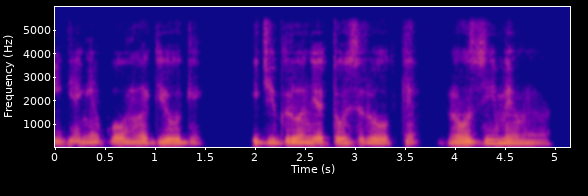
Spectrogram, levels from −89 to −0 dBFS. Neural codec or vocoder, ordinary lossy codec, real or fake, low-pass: codec, 16 kHz, 1.1 kbps, Voila-Tokenizer; none; fake; 5.4 kHz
